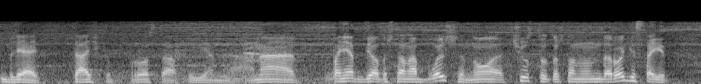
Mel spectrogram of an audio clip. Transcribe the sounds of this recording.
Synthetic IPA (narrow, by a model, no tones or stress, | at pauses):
blʲæ | t̪at͡ɕkəpɾost̪əɐfjenːəjəɐ̰na | pɐnʲat̪nəɡʲdʲelˠt̪oʂt̪oɐnabo̞lʲʂɨno̞t͡ɕust̪vʊjt̪oʂt̪oɐnanəd̪ɐɾo̞ɡʲɪst̪ɐit̪̚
